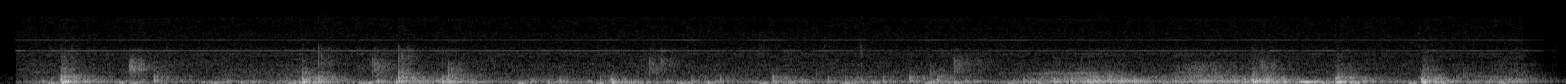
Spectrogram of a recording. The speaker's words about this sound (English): This you will hear, two emissions at high frequencies coming from a normal human ear. You may also be able to discern background noise like the microphone's hiss, the gurgling of a stomach, the heartbeat, the rustling of clothes.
